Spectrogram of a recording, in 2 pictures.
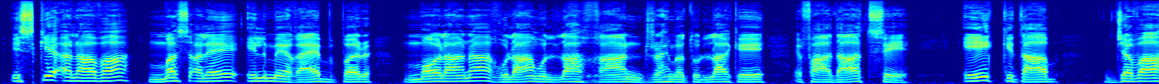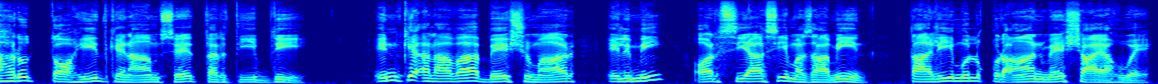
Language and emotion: Urdu, neutral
